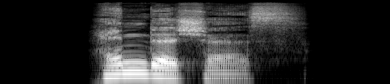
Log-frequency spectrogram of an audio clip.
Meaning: strong/mixed nominative/accusative neuter singular of händisch
- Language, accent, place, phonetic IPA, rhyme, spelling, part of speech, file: German, Germany, Berlin, [ˈhɛndɪʃəs], -ɛndɪʃəs, händisches, adjective, De-händisches.ogg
